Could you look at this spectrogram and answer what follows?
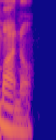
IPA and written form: ˈmɑnoʊ (Maono)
